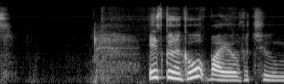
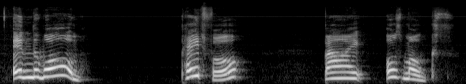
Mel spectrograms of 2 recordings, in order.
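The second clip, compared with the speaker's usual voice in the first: bitter sarcasm; 7 semitones higher, 5 dB louder, slower than usual. Real, not acted. Ranting about lords' perks.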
